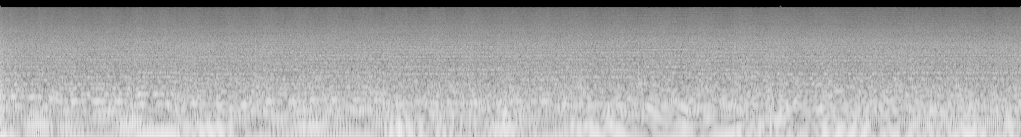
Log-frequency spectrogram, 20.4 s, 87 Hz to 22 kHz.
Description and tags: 188 bpm Synth Layered Pad (Loop)
A chord progression loop I pulled from one of my remixes. Made with stacked synth pad and bass layers, and compiled in REAPER.
chords, synths, string, progression, modulation, progressive, 188, trance, distorted, chord, synthesizer, FX, flange, phase, strings, rock, sequence, synth, techno, pad, 188bpm, bass, tremolo, melody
